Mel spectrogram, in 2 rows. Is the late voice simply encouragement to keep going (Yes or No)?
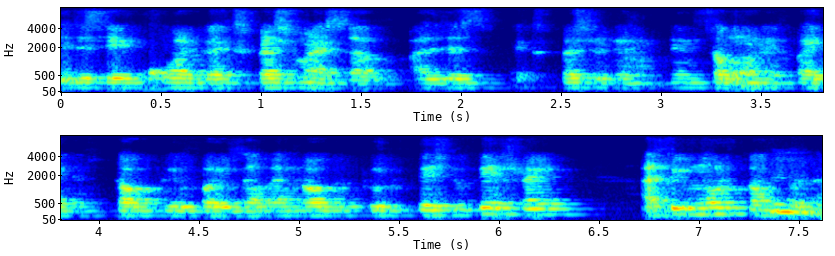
Yes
